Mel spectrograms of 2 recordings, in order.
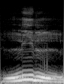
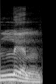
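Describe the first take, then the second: First: The vowel sounds like a clear i. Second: The vowel sounds like an e. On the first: The speaker calls it right. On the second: The speaker calls it wrong.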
